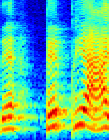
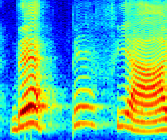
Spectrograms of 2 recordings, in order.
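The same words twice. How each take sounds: First: The consonant is a plain p sound. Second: The consonant is an f sound. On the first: The speaker calls it wrong. "이러지 마시고" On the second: The speaker calls it right. "이렇게 말씀하셔야 돼요"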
